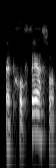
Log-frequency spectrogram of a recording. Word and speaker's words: Professor: Gente, a tônica, ela dificilmente cai na última sílaba, viu, em alemão? Dificilmente. Então, aqui nesse caso, Professor, por exemplo, vai cair aqui, no fé. Então, der Professor.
